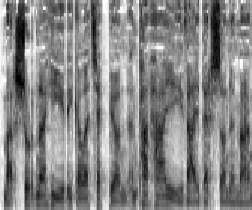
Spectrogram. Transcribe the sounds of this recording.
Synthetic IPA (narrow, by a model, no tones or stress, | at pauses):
mʔa̰rʃʊrnaɦiːɾiɡalˠɛtʰɛbjɔnənpʰarhaɨiðaɨbɛrsɔnəma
